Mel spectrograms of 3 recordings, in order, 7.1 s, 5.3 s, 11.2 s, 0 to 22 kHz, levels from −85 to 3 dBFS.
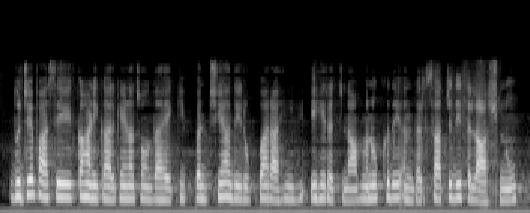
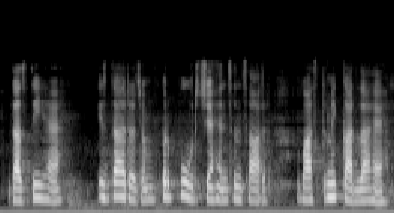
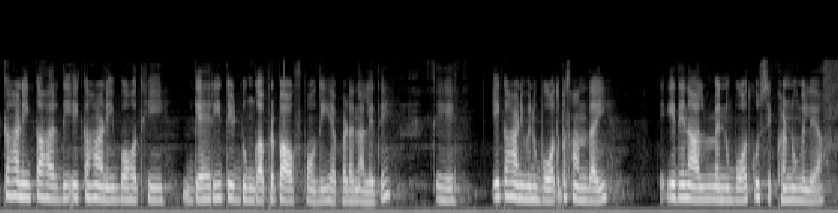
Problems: background sounds at intervals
